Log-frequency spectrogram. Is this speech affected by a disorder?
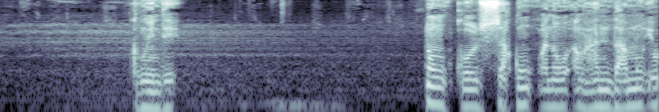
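No.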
